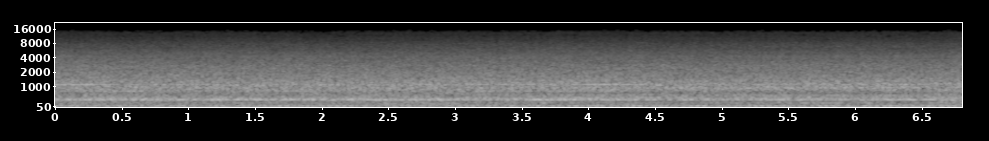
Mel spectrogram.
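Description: Ship's engine-room machinery running steadily, electric-motor pump units among it: a constant noise with a steady hum running through it.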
